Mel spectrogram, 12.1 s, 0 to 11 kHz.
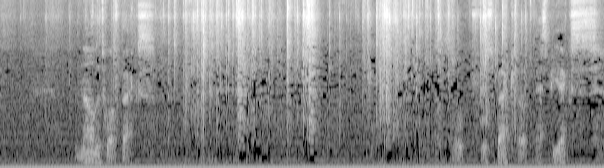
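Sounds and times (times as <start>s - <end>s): wrapper rustling and crinkling: 2.0s - 10.9s.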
